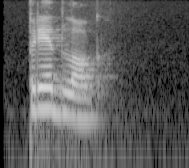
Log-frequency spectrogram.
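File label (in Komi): "предлог" Komi, female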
